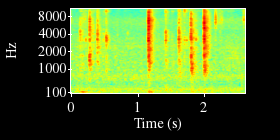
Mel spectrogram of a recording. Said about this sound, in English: let me just type the password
